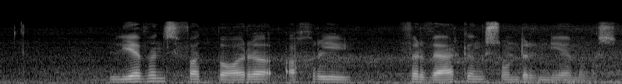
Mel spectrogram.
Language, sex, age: Afrikaans, male, 19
